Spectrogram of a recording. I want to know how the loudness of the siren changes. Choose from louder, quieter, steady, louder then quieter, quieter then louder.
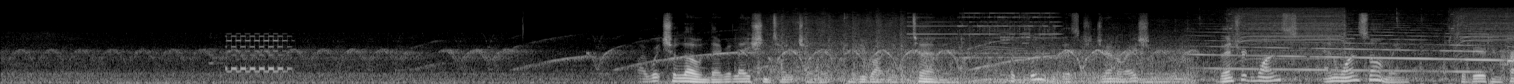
louder.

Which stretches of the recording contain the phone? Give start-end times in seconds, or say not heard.
2.2-3.0, 9.1-10.7.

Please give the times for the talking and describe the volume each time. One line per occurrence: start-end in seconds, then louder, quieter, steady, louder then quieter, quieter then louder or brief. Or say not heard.
6.3-15.1 steady.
